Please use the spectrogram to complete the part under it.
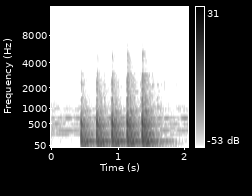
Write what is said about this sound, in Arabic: طرقت الباب مرارا كان موعدا سخيفا يناسب ضيفا سمجا وقحا مثلي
